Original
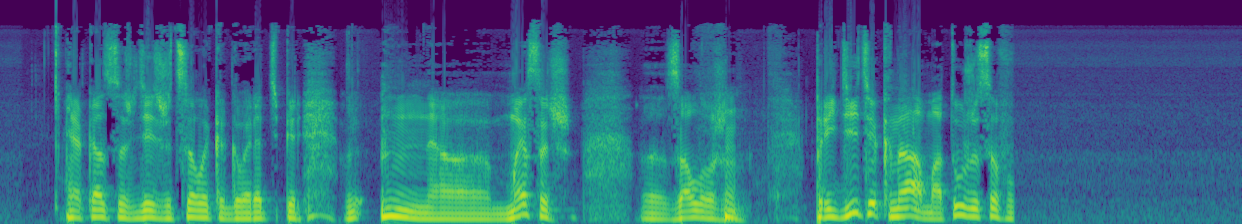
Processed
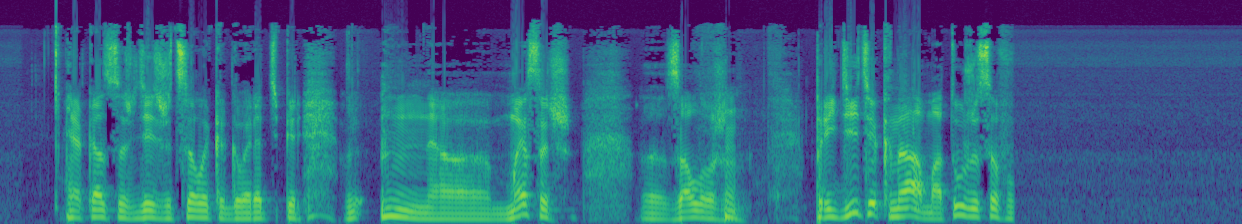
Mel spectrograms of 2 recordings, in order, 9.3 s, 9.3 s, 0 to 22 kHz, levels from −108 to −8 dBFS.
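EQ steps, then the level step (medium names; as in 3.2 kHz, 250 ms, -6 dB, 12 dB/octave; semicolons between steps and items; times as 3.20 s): tone controls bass -7 dB, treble +3 dB; treble shelf 2.8 kHz +9 dB; -5.5 dB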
